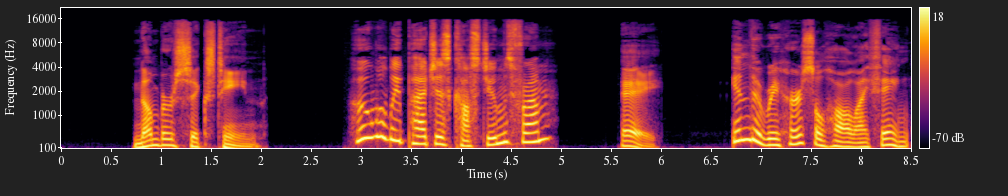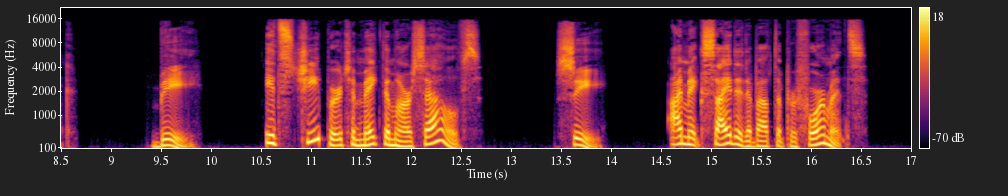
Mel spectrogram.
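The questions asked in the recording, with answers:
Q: Who will we purchase costumes from?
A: B: It's cheaper to make them ourselves.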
